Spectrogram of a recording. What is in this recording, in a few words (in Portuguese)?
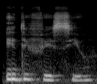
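"Edifício", Portuguese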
